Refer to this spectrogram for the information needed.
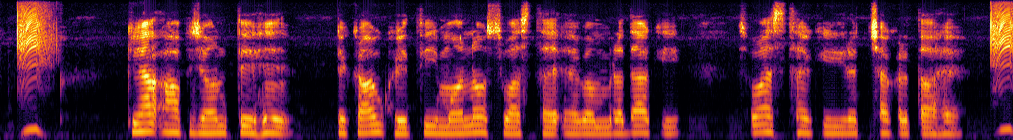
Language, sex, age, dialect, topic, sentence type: Hindi, male, 25-30, Kanauji Braj Bhasha, agriculture, statement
